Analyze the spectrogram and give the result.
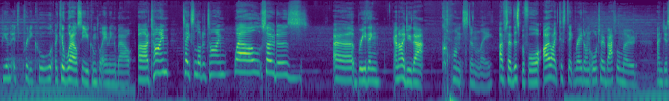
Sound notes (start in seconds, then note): none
